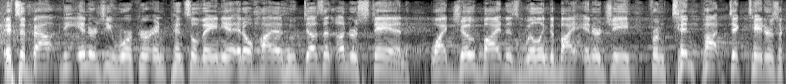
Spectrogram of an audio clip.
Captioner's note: cheers and applause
